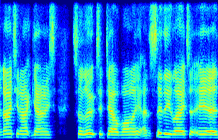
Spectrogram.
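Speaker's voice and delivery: ordinary talk, nothing marked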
